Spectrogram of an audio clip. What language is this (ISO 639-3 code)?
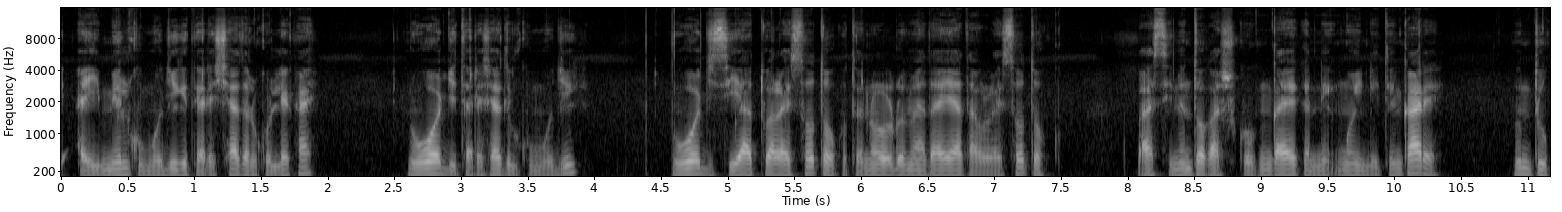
mas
